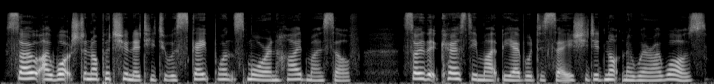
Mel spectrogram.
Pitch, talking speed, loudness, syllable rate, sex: 215 Hz, 225 wpm, -19 LUFS, 5.7 syllables/s, female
